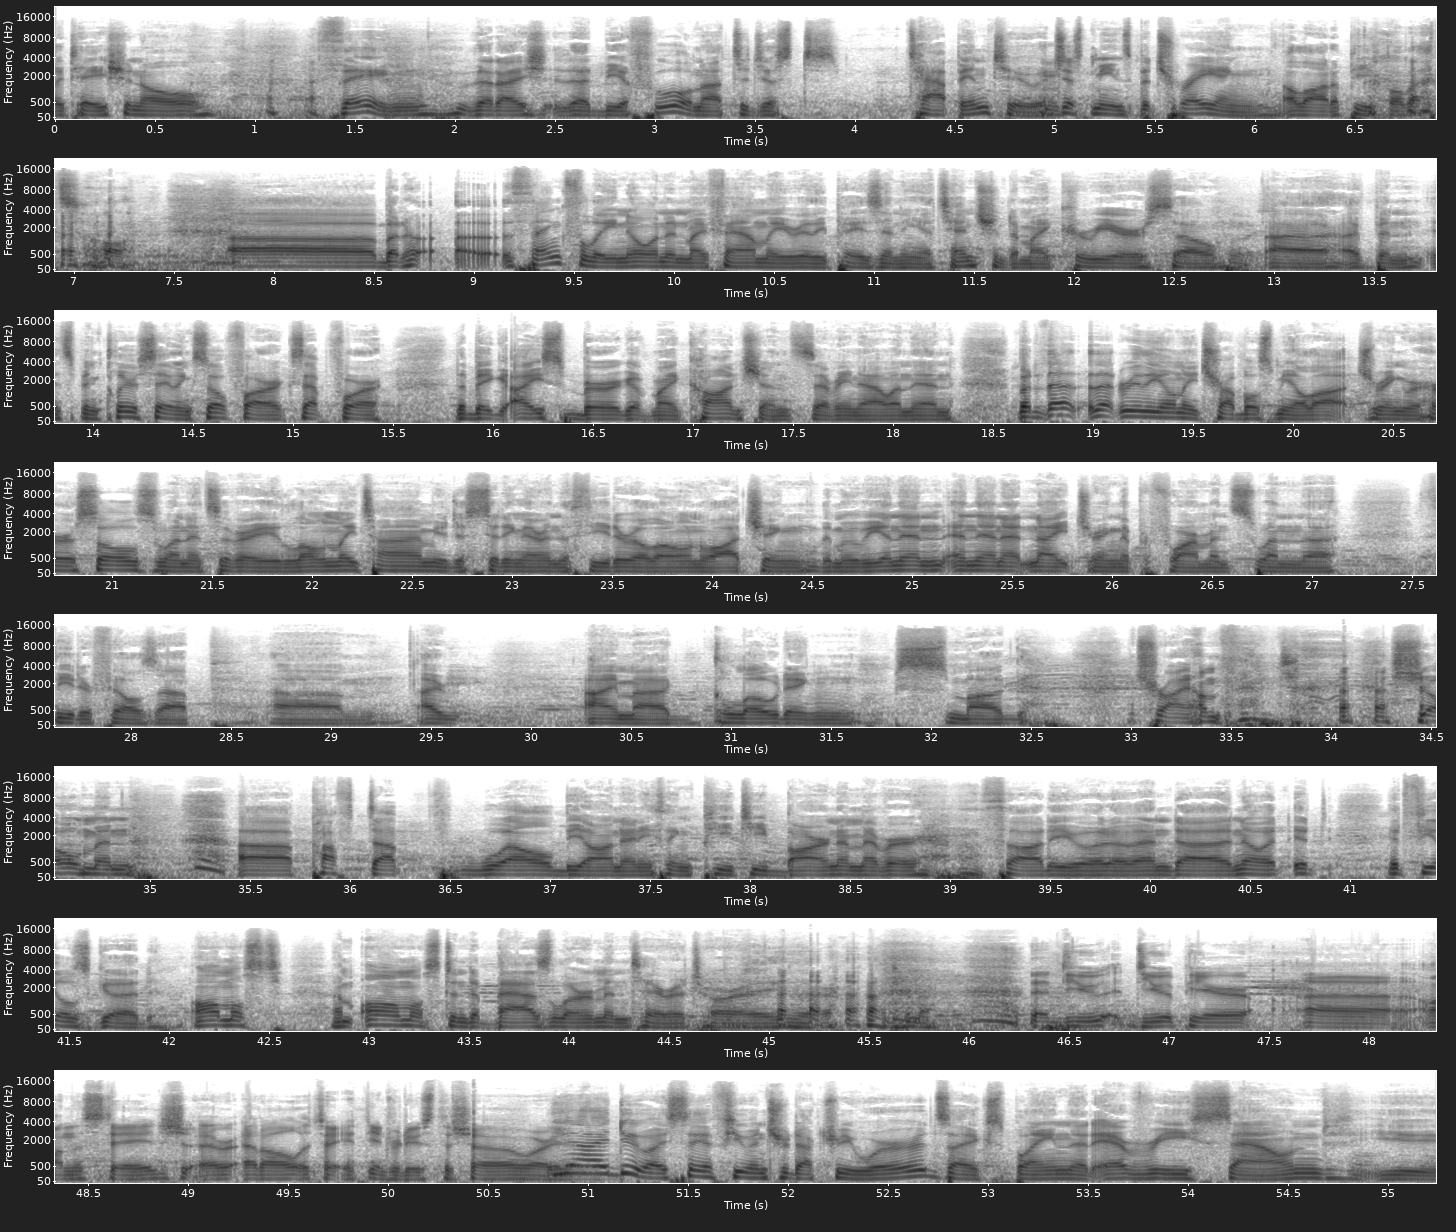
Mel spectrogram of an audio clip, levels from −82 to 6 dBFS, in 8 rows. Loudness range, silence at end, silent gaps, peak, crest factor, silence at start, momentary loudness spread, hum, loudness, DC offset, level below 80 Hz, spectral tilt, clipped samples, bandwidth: 2 LU; 0 s; none; 0 dBFS; 18 dB; 0 s; 5 LU; none; -17 LUFS; under 0.1%; -30 dBFS; -5 dB/octave; under 0.1%; 16 kHz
